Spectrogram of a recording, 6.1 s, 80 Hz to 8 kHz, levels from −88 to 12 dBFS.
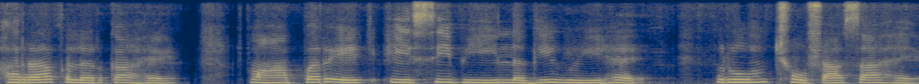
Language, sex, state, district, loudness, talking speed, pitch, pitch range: Hindi, female, Maharashtra, Gondia, -13 LUFS, 155 wpm, 235 Hz, 225-260 Hz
